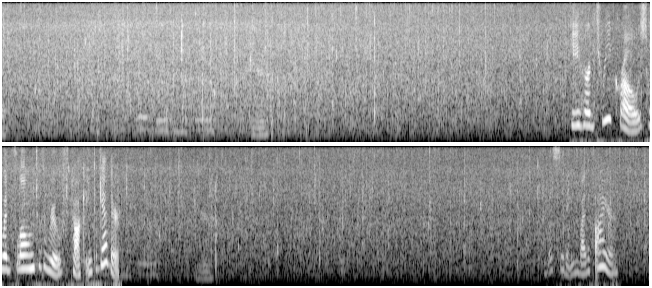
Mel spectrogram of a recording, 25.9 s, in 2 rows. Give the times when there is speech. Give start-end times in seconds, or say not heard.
11.3-15.3, 23.8-25.3.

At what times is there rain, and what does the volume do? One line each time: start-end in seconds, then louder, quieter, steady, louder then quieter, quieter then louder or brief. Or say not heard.
0.0-25.8 quieter.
